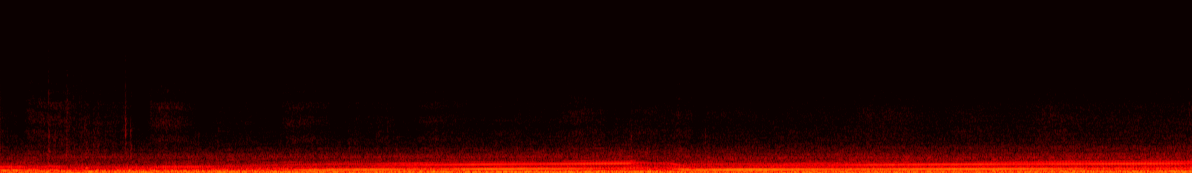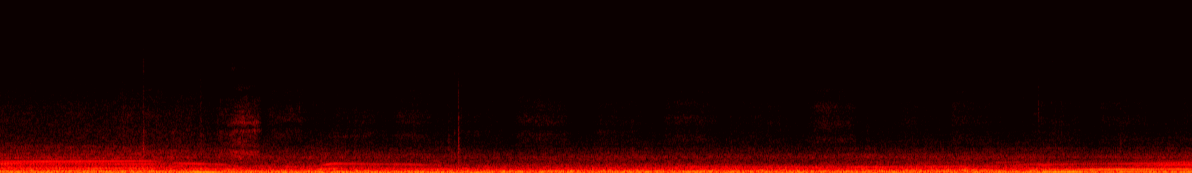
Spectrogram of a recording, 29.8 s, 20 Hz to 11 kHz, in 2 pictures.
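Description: Toyota GR Supra's turbocharged 3.0 straight-six with manual gearbox, heard from inside the cabin under hard acceleration on track. The engine note climbs, drops at a gear change about eight seconds in, and climbs again in one long pull. Around seventeen seconds it falls away as the car slows, with a brief rise and fall of revs, then climbs again near the end, all over heavy road and tyre rumble.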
